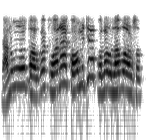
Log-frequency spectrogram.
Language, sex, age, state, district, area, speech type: Assamese, male, 45-60, Assam, Golaghat, rural, conversation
